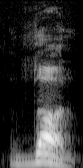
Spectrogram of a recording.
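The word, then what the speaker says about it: ذال: However, to pronounce Dal, we want the tongue tip to touch only the upper frontal teeth.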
